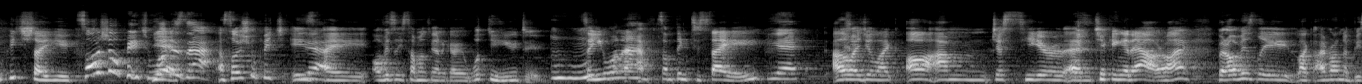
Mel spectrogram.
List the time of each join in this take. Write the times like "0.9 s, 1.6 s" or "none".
3.8 s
